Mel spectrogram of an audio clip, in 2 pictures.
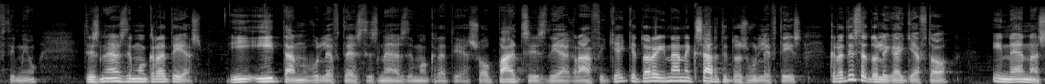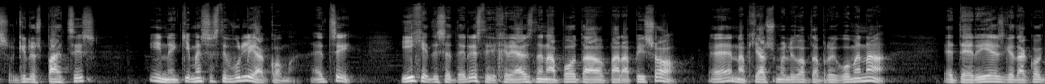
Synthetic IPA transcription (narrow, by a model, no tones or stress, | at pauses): fθimiu | t̪izne̞ɐzðimo̞kɾɐt̪iɐs | iit̪ɐnvule̞ft̪e̞st̪izne̞ɐzðimo̞kɾɐt̪ḭɐ̰so̞pɐt͡sizðiɐɣɾɐfice̞ce̞t̪o̞ɾɐine̞ɐne̞ksɐɾt̪it̪o̞zvule̞ft̪iskɾɐt̪ist̪e̞t̪o̞liɣɐceɐft̪o̞ | ine̞e̞nɐso̞ciɾio̞spɐt͡sis | ine̞ːcime̞sɐst̪ivuliɐko̞mɐ̰e̞t͡si | içe̞t̪ise̞t̪e̞ɾiest̪ixɾiɐze̞t̪e̞nɐpo̞t̪ɐpɐɾɐpiso̞ | enɐpçɐsume̞liɣoɐpo̞t̪ɐpɾo̞iɣume̞nɐ | e̞t̪e̞ɾie̞zʝɐt̪ɐko̞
